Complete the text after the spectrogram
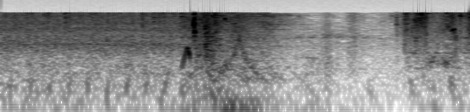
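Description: A heavy thud lands once.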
